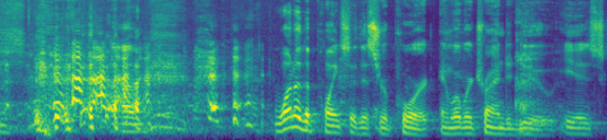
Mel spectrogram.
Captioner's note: laughter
